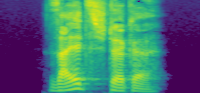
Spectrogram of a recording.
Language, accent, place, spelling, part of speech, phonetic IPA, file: German, Germany, Berlin, Salzstöcke, noun, [ˈzalt͡sʃtœkə], De-Salzstöcke.ogg
- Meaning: nominative/accusative/genitive plural of Salzstock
